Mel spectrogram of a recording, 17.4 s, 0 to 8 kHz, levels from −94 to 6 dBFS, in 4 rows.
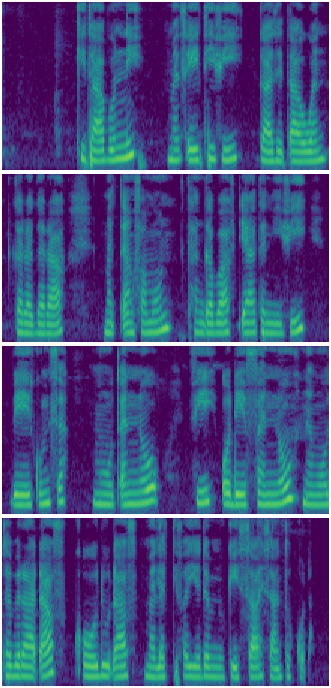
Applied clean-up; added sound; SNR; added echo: none; none; none; none.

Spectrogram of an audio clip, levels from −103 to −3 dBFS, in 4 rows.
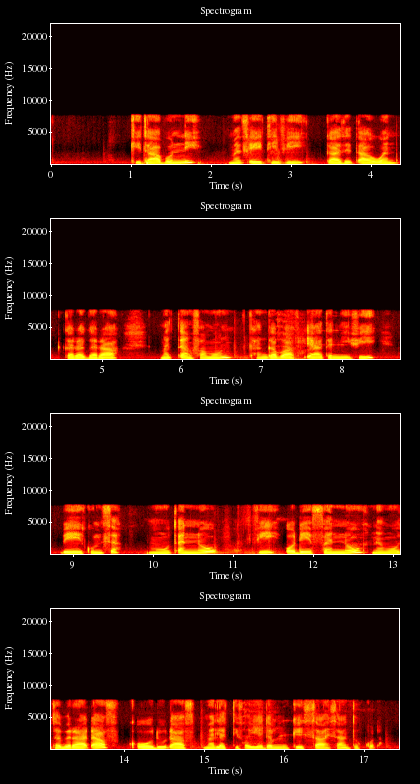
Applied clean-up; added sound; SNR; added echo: neural separator model SepFormer DNS4.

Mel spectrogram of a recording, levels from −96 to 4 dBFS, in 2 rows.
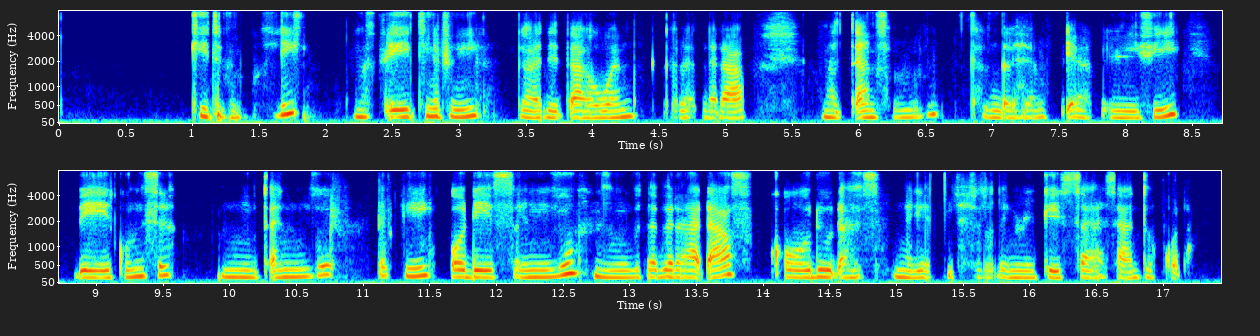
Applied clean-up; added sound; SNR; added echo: neural diffusion model UNIVERSE++.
